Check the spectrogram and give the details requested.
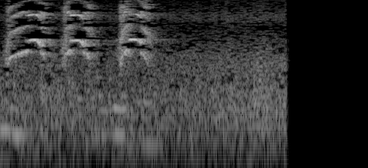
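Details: Alexandrine parakeet, natural sound: three rasping, harmonic squawks in steady succession about every third of a second, followed by a brief hissy background before the sound cuts off.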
